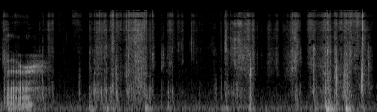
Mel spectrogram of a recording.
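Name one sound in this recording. Paper sheets rustle and slide as hands shuffle them.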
